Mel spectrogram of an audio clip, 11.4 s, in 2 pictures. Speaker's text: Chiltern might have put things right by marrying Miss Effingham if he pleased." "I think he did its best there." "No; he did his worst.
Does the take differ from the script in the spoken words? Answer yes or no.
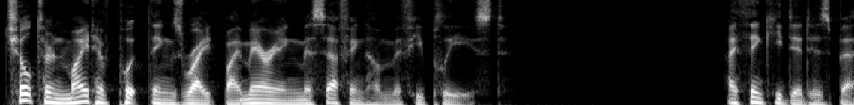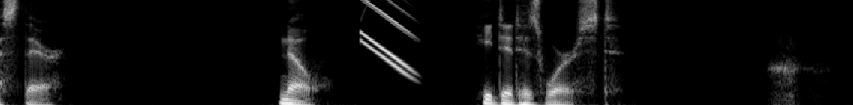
yes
